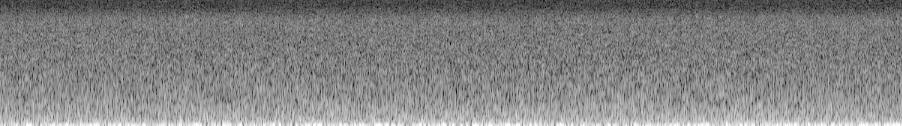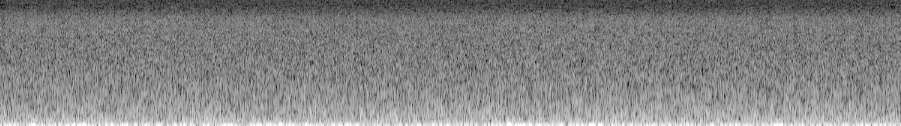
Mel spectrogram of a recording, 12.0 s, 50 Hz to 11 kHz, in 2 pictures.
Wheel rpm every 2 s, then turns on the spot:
0, 0, 0, 0, 0, 0.
none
